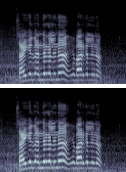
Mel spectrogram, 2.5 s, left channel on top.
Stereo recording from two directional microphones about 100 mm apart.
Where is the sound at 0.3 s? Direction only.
25° left (ahead or behind).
